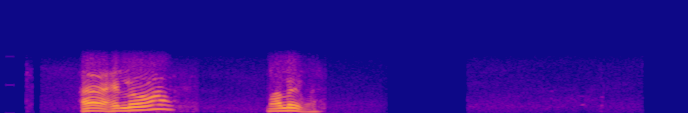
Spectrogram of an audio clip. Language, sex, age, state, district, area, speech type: Santali, male, 60+, West Bengal, Paschim Bardhaman, rural, conversation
